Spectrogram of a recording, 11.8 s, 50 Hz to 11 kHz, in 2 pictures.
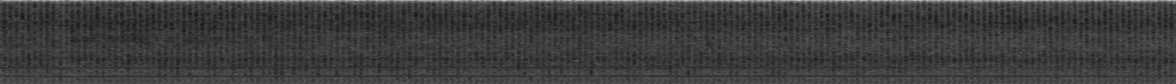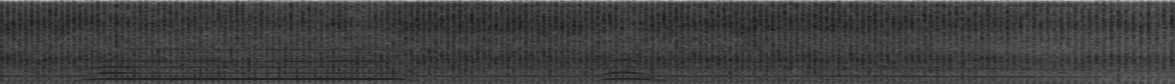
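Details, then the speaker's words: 1974 Sears rototiller small single-cylinder engine, just started after choke linkage repair: high, steady fast-idle buzz with no dip in speed; running too fast, to be checked with a tachometer and slowed down. "it sounds like it's run a little fast where my flashlight at dang Navin put that in my pocket it's running too fast we can slow it down"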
